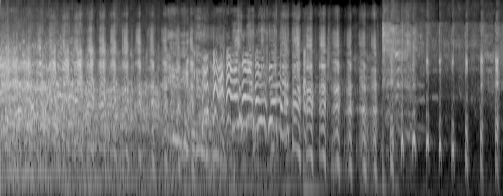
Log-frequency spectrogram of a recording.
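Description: Water splashing as it sprays out of a rigged snack can, then snickering laughter in rapid, evenly pulsed bursts that thin out near the end.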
